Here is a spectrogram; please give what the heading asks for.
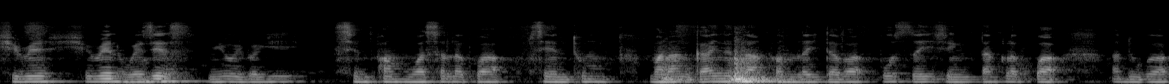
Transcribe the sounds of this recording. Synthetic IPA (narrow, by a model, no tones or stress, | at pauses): humehjumenwezesmiojbɐɡi | sinpʰɐmwasɐlːɐk̚pɐsentʰumːɐɾaŋkajnɐtaŋpʰɐmlɐjtɐbɐposzɐjsiŋtaŋkʰlɐk̚pɐː | duɡɐ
